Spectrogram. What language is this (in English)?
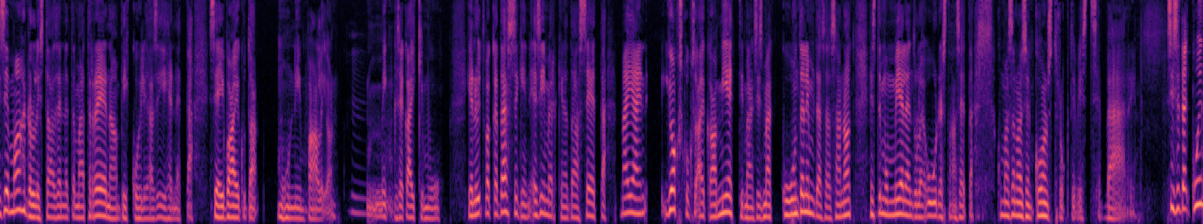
Finnish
